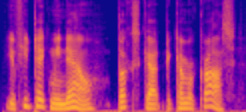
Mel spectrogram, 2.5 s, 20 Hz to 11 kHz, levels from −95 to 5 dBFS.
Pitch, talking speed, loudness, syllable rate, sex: 155 Hz, 245 wpm, -17 LUFS, 5.1 syllables/s, male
